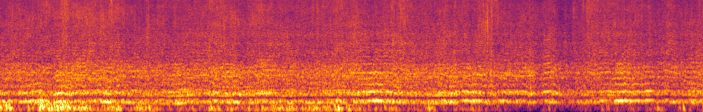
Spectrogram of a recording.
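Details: Many honey bees buzzing at the entrance of a hive as foragers return carrying pollen and nectar; a constant, full-bodied droning hum with overlapping wingbeat tones that swell and fade slightly.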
